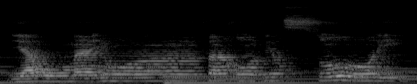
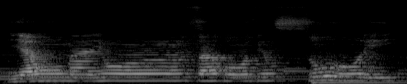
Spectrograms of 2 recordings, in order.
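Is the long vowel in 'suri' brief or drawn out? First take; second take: brief; brief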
